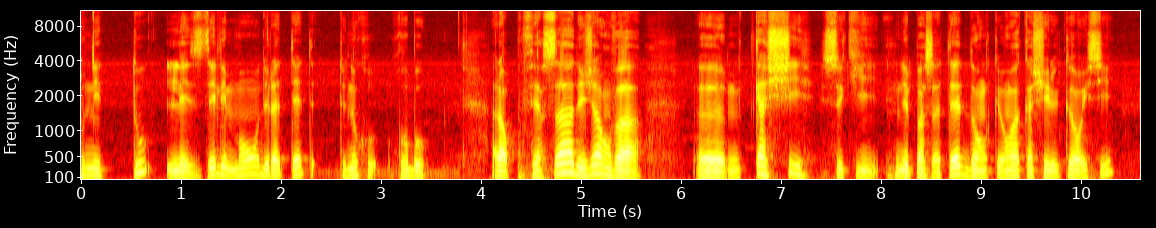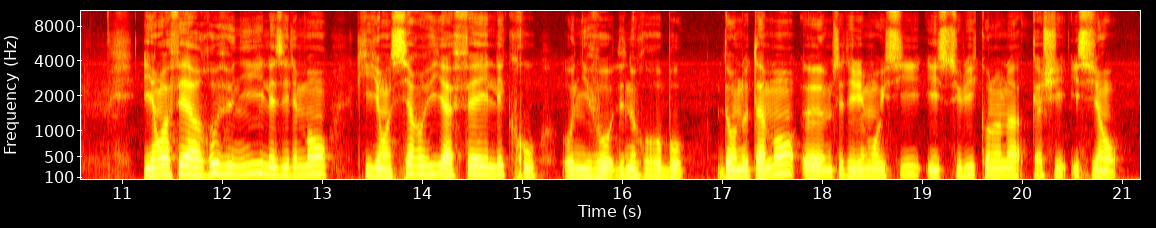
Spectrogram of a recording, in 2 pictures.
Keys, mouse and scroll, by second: 7.6-9.8 right drag, 9.8-13.5 drag, 13.5 shift+scroll up 4, 13.9 middle click, 14.4-16.6 scroll up 3, 17.8-19.9 right drag, 19.9-21.1 drag.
